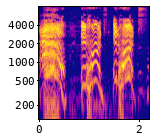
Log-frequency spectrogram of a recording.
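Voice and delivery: high, acted cries of pain; screaming in pain. A narrator's reading. Bitten Dandy cries out, high pained screams. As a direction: yelp each phrase high as if bitten. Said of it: "Dandy screamed in pain".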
